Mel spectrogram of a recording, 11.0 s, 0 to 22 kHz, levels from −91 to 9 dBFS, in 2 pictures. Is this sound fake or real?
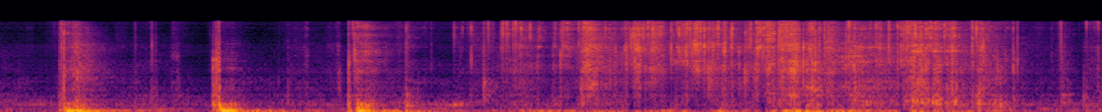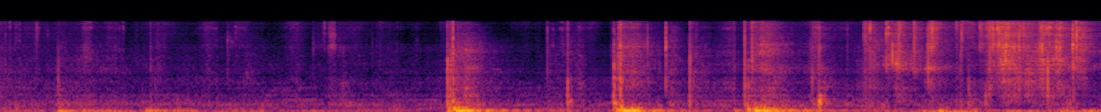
fake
